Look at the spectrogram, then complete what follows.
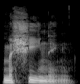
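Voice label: "machining", British English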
